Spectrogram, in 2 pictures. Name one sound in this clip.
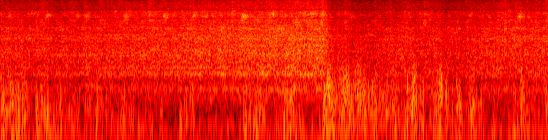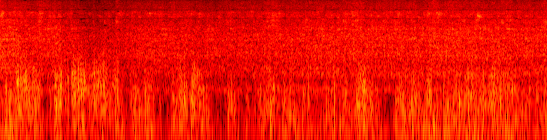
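A large diesel truck engine idles nearby.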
